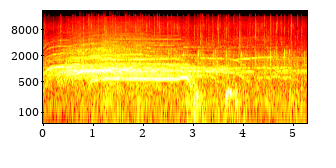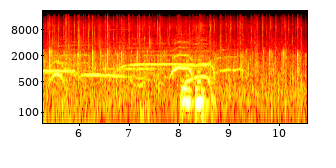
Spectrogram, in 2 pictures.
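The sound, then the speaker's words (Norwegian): A crowd in Oslo bursts into loud, dense applause mixed with cheers and whoops for a speaker about to talk, which gradually thins and fades, while a few voices call out over the clapping. “Og nå skal han prate for dere og gi han en gigantisk applaus.”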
